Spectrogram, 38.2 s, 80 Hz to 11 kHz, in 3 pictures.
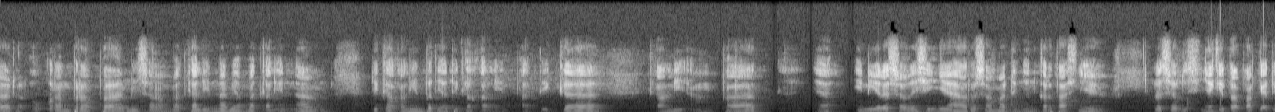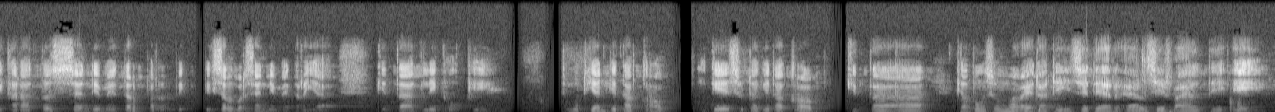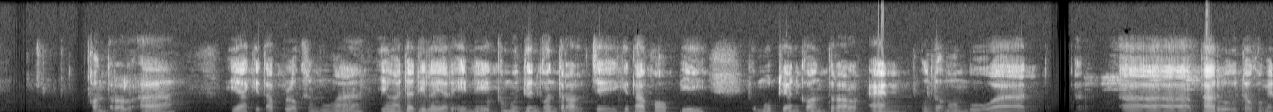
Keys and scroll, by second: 23.6 ctrl+alt+shift+e, 26.4 ctrl+a, 31.1 ctrl+c, 33.5 ctrl+n.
